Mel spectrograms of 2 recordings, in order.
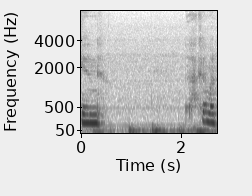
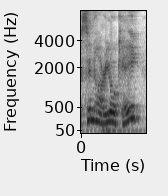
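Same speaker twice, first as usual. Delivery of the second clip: high, raised, anxious question; worried calling; 7 semitones higher, 5 dB louder than usual. Acted. Yun checks on arrow-struck friend, worried. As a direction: call out with urgent concern.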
